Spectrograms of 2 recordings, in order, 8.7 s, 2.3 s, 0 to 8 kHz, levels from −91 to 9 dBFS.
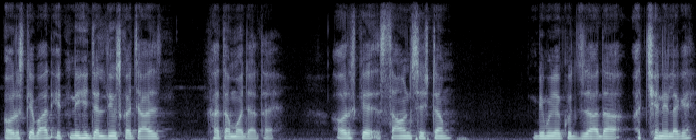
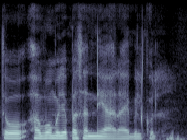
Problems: none marked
